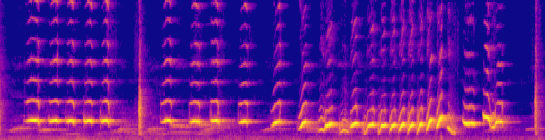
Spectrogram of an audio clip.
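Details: White-rumped shama song, played to trigger responses from other shamas. A clear whistled note is repeated evenly about six times. After a pause it speeds into a rapid rolling trill of slurred notes.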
